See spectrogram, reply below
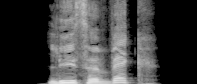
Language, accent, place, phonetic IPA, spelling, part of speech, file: German, Germany, Berlin, [ˌliːsə ˈvɛk], ließe weg, verb, De-ließe weg.ogg
- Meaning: first/third-person singular subjunctive II of weglassen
